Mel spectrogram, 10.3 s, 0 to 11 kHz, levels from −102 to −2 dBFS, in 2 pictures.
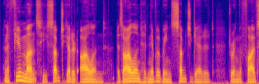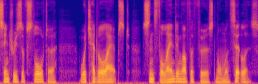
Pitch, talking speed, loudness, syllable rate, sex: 95 Hz, 175 wpm, -21 LUFS, 5.7 syllables/s, male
